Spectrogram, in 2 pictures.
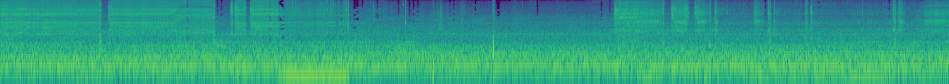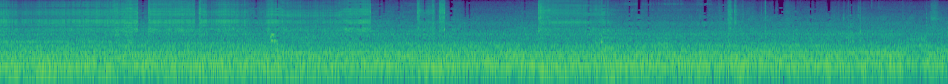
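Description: Small rotary tool with a diamond bit running steadily, grinding a cross slot into a stripped screw head so it can be twisted out. It eases off briefly near the end.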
